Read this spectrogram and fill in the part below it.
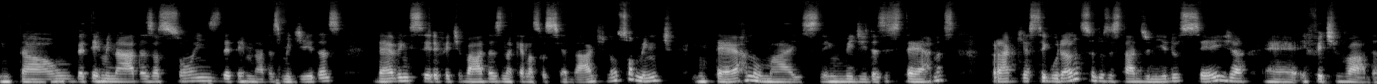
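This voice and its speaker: Somewhat breathy and at a medium pitch, a man speaks at a moderate pace with fairly even intonation in a dry, close sound with no echo. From Brazil. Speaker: university student. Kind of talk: casual chat. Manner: formal.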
